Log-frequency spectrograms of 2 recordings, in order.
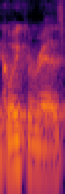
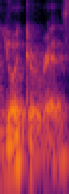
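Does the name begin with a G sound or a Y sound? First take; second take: G sound; Y sound. First: The name begins with a hard G sound. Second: The name begins with a Y sound. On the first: "I say Goikarez" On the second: "like the G's not even there"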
